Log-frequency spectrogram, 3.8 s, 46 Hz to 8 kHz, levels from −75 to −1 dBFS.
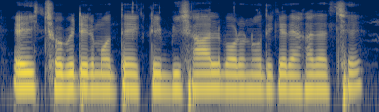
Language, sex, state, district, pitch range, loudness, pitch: Bengali, male, West Bengal, Cooch Behar, 130-140 Hz, -15 LUFS, 135 Hz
